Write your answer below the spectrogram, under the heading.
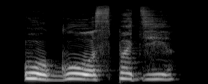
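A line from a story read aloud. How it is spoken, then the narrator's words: Silent inner groan. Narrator (Russian): молча простонал Серж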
